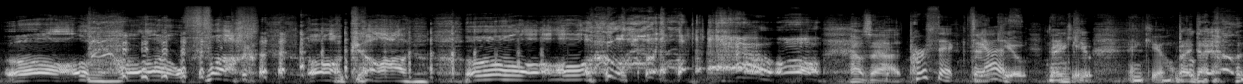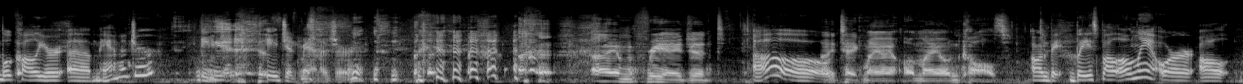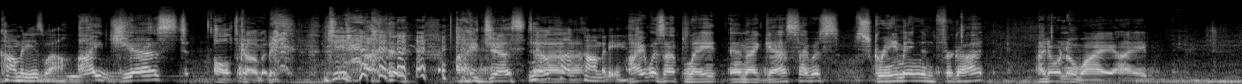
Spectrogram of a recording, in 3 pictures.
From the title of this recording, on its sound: In the Car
